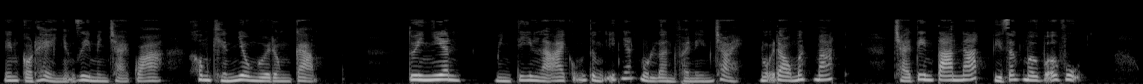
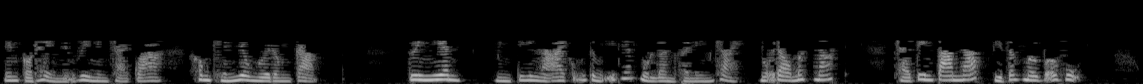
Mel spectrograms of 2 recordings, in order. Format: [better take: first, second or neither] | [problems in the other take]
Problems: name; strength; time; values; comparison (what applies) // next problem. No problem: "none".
first | garbled, watery; badly; nothing above 3 kHz; slightly in the first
